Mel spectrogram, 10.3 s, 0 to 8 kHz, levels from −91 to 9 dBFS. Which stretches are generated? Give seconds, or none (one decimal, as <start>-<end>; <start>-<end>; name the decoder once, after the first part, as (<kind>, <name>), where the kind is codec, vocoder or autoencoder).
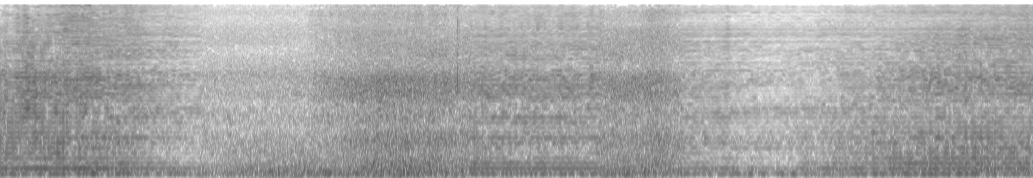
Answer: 0.0-2.0 (vocoder, HiFi-GAN); 4.7-6.0; 6.8-10.3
